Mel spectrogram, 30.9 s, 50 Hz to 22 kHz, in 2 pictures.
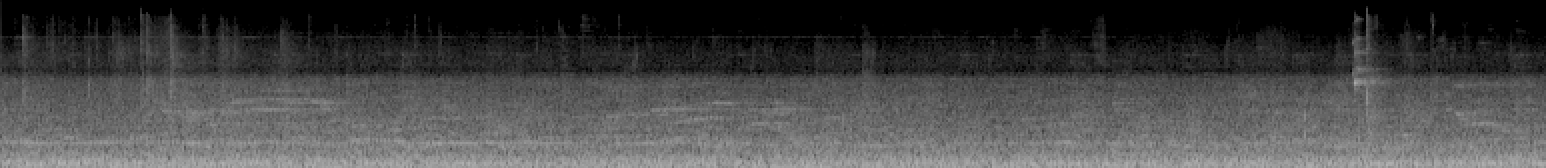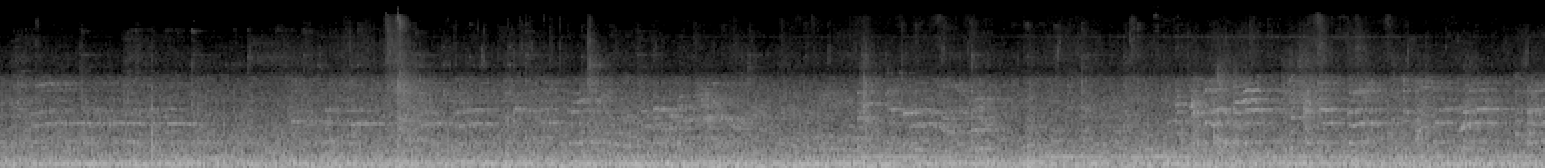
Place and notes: Cumberland Pkwy SE, Atlanta, GA, USA - Shopping At The Supermarket
A quick round of shopping at the local Publix with a family member. Here you can listen to all the typical store sounds: barcode scanners beeping, shopping carts, some faint music in the background, etc. The store was less busy than usual because of the time of night and people were remaining socially distanced. This was recorded with a pair of Roland CS-10EM binaural earbuds connected to the Tascam DR-100mkiii, which I kept in my sweatshirt pocket. User interference was kept to a minimum, although a few breathing/mouth sounds may have come through in parts of the recording due to the mics being mounted directly to my head.
Georgia, United States, 21 December 2020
